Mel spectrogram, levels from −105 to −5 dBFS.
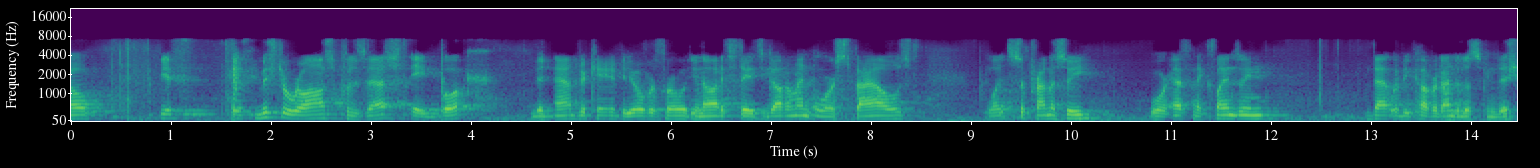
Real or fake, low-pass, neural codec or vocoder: fake; 7.2 kHz; codec, 16 kHz, 1 kbps, X-Codec, HuBERT features, trained on general audio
